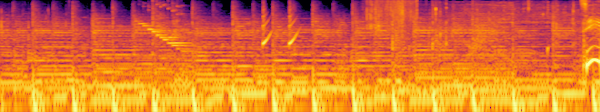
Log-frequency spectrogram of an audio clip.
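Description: Upbeat background music with a steady beat, with a few short whistle-like squeaky glides in the middle: one falling, then two quick rising ones.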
